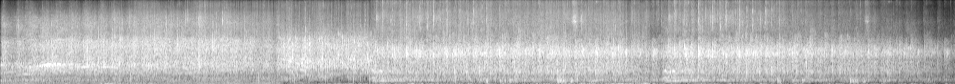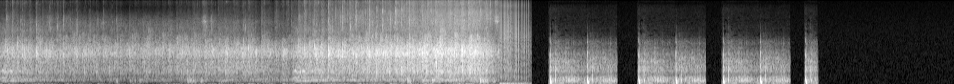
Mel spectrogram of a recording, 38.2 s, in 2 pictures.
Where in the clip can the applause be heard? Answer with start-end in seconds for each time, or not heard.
0.0-29.1.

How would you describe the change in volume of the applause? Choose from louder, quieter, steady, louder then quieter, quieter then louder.
quieter then louder.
